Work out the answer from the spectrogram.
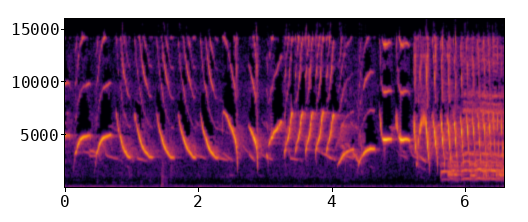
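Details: Canary singing to call and tempt other canaries into song: a run of loud, sweeping downslurred whistles repeated about three per second, then quick clipped notes and a fast, buzzy rolling trill at the end.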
